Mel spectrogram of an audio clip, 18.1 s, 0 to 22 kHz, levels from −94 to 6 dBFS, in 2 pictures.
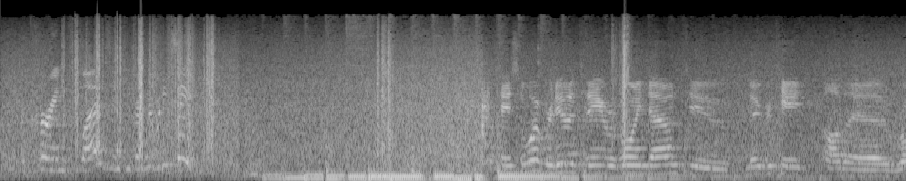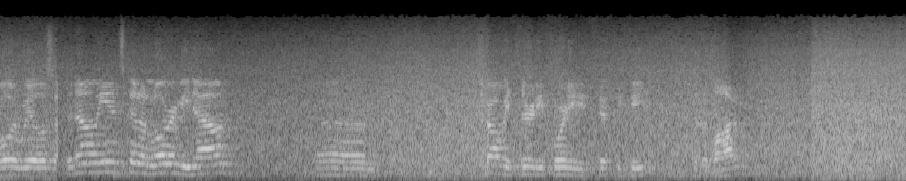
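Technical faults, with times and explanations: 0.61–2.19 s, 3.76–3.99 s and 6.11–6.32 s, cable scratch noise: dense, ragged bursts of scratching and rustling sit on the sound, about as loud as the sound itself and louder in the last burst. This is likely a worn cable or connector being moved, its contact resistance jumping erratically.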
